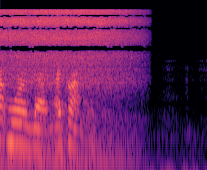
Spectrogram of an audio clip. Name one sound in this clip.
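Mushrooms sizzle in a hot pan.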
